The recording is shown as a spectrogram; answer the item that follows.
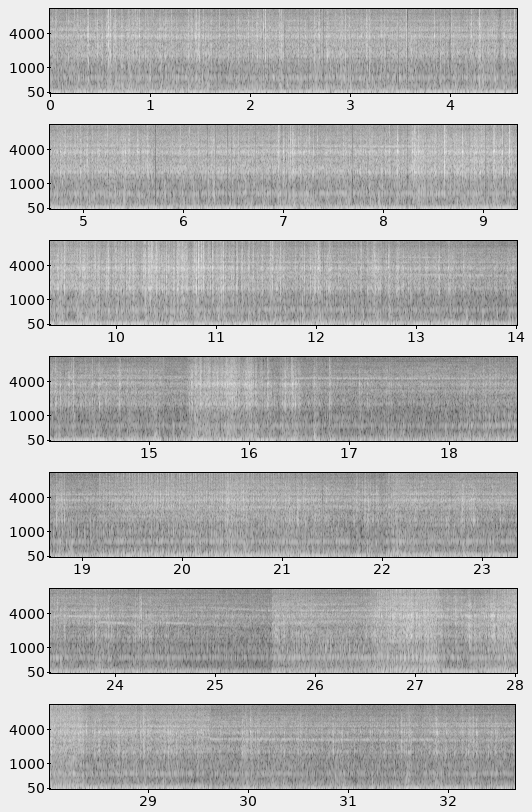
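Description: Cruiser motorcycle underway: wind rushing over the microphone at speed, with the engine running beneath. The noise eases in the middle as the bike slows through a turn, then the engine revs up as it pulls away near the end.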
